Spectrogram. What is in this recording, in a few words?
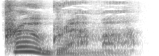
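"programmer", British English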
